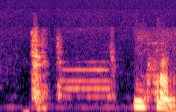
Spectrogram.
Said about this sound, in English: And my printer is turning on. Okay, that's fun. That just scared me a little bit. Ooh, ghost printing.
